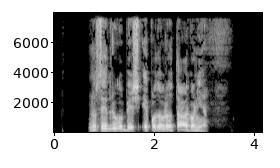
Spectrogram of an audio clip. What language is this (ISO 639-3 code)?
mkd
